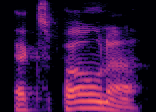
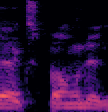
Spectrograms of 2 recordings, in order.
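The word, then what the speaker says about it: AXPONA: up oh okay yeah I'll look at that spell it for me again a x p o n expona yes okay I know I heard of that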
